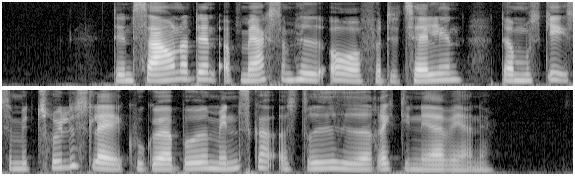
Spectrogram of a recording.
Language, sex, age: Danish, female, 30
